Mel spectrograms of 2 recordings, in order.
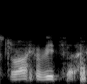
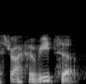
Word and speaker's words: Starachowice: Strakovice, is that correct? – Very close, Strakovice. – Okay, Strakovice.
